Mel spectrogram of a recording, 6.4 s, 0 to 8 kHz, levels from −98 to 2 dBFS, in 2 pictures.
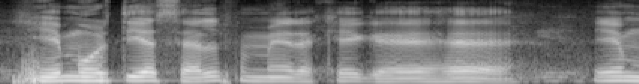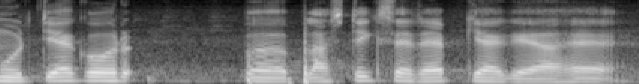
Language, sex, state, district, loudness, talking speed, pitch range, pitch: Hindi, male, Arunachal Pradesh, Lower Dibang Valley, -16 LUFS, 150 wpm, 120-140 Hz, 130 Hz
